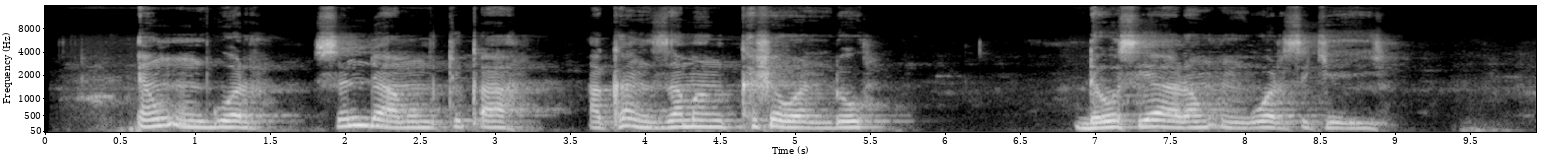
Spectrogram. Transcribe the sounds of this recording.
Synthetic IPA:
ʔj̰ɐ˦ŋʔʊ˨ŋɡʷʊ˦wɐ˨rsʊ˦ndaː˨mu˦mʊ˨tʊ˦kʼaː˨ | ʔa˨kɐ˦˨nzɐ˦mɐ˦ŋkʰɐ˦ʃe˨wɐ˨ndoː˦ | da˨wɐ˦su˦jaː˦˨ɽɐ˦ŋʔʊ˨ŋɡʷʊ˦wɐ˨rsʊ˦kʲeː˨ji˦ʔ

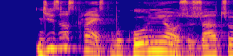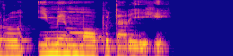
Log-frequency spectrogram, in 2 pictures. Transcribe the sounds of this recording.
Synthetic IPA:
d͡ʒi˦zɔ˦skɾa˦˨ɪ˨stbʊ˨ko˦ɲe˦ɔ˨zʊ˨zʊ˨a˦tʊ˦ɾʊ˦i˦me˦m̩˦mɔ˦pʊ˦ta˦ɾi˦i˦˨he˦

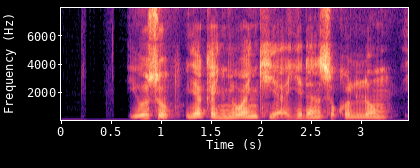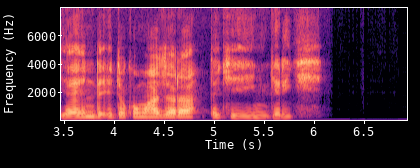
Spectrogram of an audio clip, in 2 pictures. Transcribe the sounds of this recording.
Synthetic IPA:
juː˦sʊ˨ɸja˦kɐ˨ɲji˦wɐ˦ŋkʲiː˨ʔa˨ɡʲɪ˦dɐ˦nsu˨kʷʊ˦lːʊ˦ŋ | jaː˨jɪ˦nda˨ʔɪ˦ta˦kʷʊ˦ma˦ha˦d͡ʒɐ˦ɾaː˦tɐ˦kʲʰeː˨jɪ˦ŋɡʲɪ˦ɽkʲʰi̥ː˨

